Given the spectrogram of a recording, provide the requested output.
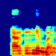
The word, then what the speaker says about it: Chandima: Chandima? Chandima, yes.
